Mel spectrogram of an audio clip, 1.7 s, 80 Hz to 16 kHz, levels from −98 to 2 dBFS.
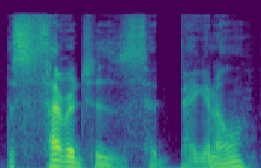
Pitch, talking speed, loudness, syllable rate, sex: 90 Hz, 140 wpm, -23 LUFS, 5.4 syllables/s, male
